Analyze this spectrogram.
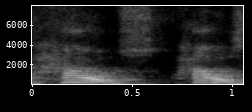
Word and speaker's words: how's: Olha a pronúncia, how's. É igual aquela balinha que a gente chupa, tá bom?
